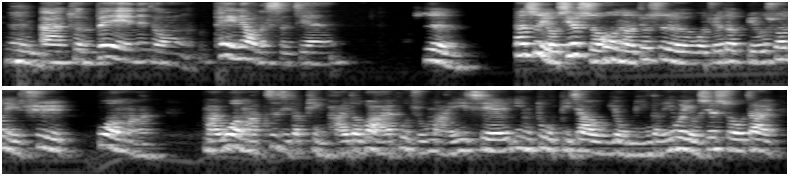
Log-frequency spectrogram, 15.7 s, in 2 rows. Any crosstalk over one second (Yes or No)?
No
